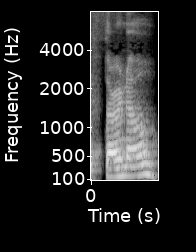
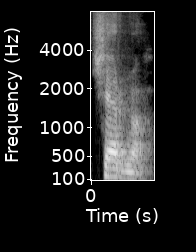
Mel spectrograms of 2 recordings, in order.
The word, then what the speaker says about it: Cherno: On paper, my name looks like Therno, but it's pronounced Cherno, like the word chair and the word no put together.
